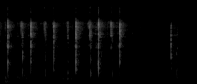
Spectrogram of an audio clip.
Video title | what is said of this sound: Mini haul @action @aliexpress et @cocofeeling1944 | Vous entendez le petit clic, clic, clic, clic, clic.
